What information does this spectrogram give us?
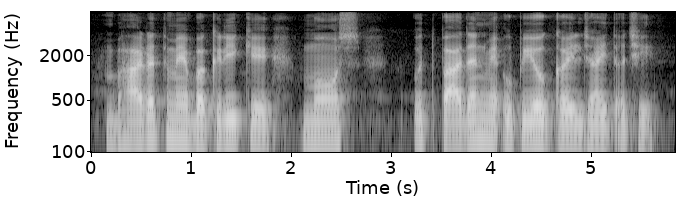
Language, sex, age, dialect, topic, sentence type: Maithili, male, 18-24, Southern/Standard, agriculture, statement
